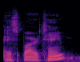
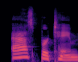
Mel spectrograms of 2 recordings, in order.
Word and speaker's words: aspartame: a save okay well look this was an a-spart team right aspartame aspartame that's what I just said a-s-s-p-r-t-a-y-m that's aspartame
